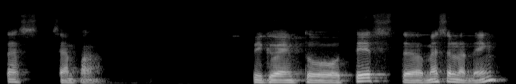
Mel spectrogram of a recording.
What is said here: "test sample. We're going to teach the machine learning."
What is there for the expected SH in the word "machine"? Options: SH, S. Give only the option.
S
